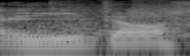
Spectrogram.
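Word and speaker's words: Eidos: and fire so this game was made by idos is that how you pronounce it yeah idos idos yeah um they're still going aren't they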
